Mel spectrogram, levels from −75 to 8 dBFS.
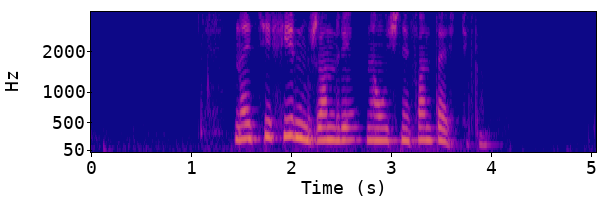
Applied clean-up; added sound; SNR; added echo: none; none; none; none.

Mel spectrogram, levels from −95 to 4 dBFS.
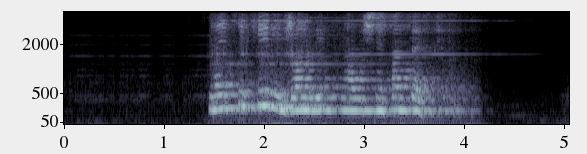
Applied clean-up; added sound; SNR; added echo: neural separator model SepFormer DNS4.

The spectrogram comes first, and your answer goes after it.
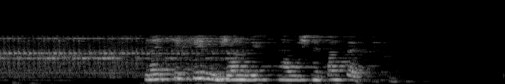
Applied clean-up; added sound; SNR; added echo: classical method WPE with log-MMSE.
